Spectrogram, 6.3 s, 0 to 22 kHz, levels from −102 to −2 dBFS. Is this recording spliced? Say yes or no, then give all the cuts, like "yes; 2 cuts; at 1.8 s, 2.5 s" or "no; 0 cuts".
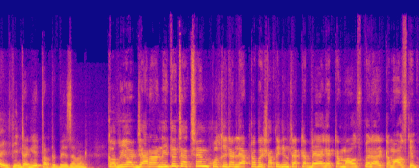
no; 0 cuts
